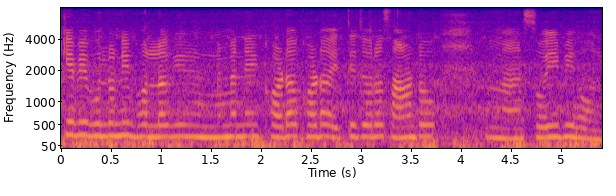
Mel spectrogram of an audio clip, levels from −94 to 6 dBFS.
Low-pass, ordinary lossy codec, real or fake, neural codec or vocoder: none; none; real; none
